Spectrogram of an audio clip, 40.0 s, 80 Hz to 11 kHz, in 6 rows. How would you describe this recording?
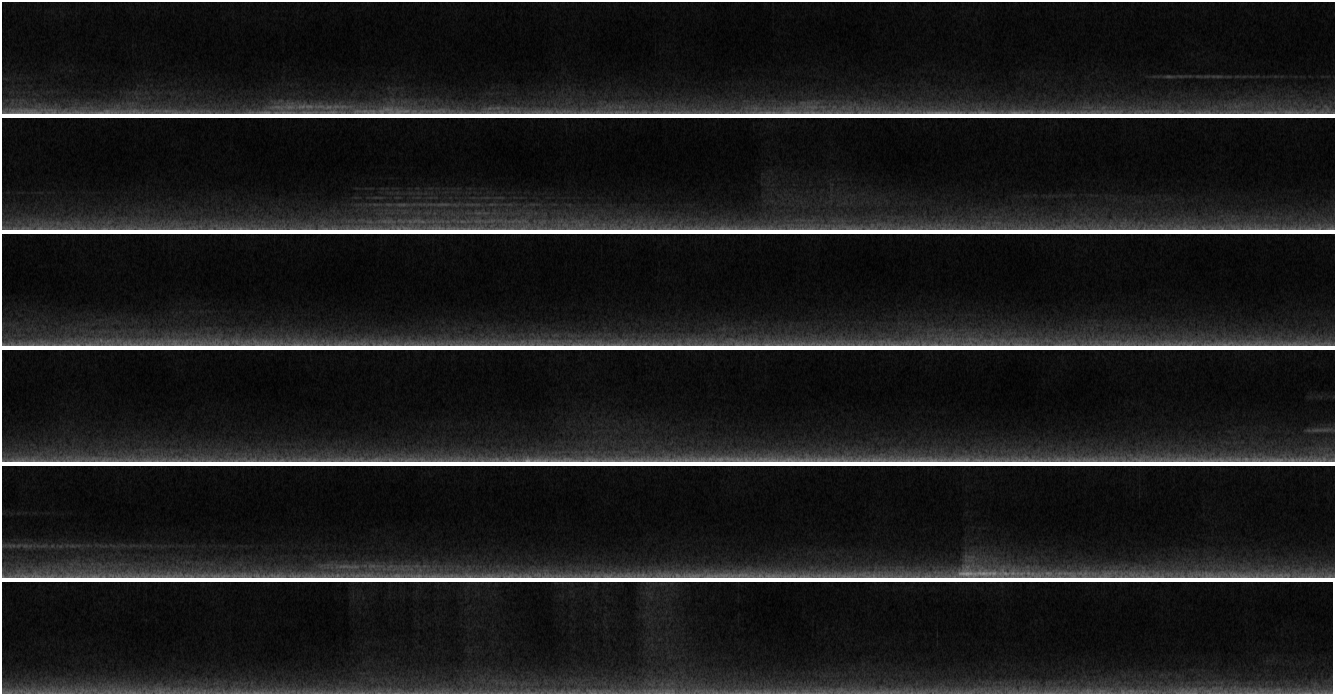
Sound of tourists in upper cloister of St Jerome's Monastery in Lisbon. Recorded with a handheld Tascam Dr-05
